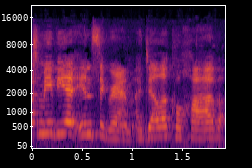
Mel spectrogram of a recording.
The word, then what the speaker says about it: Cojab: Reach out to me via Instagram, Adela Cojab. I know it doesn't sound like it's spelled. My last name is Cojab with a J.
